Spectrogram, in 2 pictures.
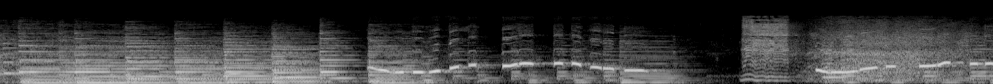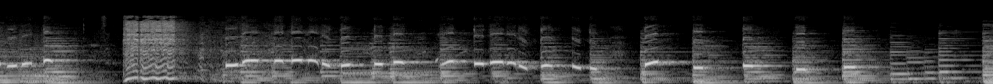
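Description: A buzzy kazoo and a sliding swanee whistle play a bouncy tune together over steady accompaniment, the whistle swooping up and down, with a brief noisy break partway through.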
